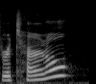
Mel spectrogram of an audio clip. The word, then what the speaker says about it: Returnal: is it pronounced Returnal? – Yeah.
